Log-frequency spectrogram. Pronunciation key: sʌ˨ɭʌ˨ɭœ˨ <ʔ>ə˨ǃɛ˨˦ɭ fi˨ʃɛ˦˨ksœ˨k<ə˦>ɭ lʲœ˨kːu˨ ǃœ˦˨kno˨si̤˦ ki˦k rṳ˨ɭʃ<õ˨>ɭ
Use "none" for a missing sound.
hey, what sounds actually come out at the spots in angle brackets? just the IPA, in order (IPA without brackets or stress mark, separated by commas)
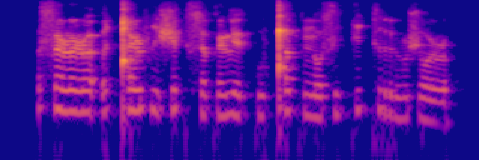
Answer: ʔ, ʌ˦, o˨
